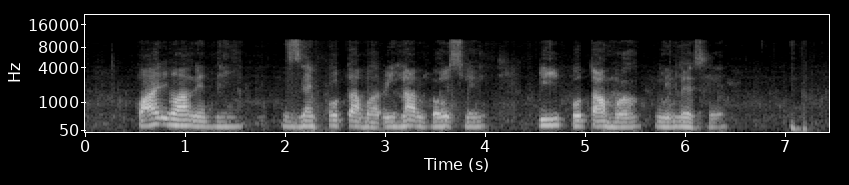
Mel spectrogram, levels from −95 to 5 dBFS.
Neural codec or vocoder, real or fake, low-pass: codec, 24 kHz, 1.5 kbps, HILCodec; fake; 9.9 kHz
